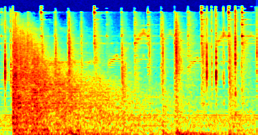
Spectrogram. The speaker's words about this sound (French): Tire, ton arme est chargée.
